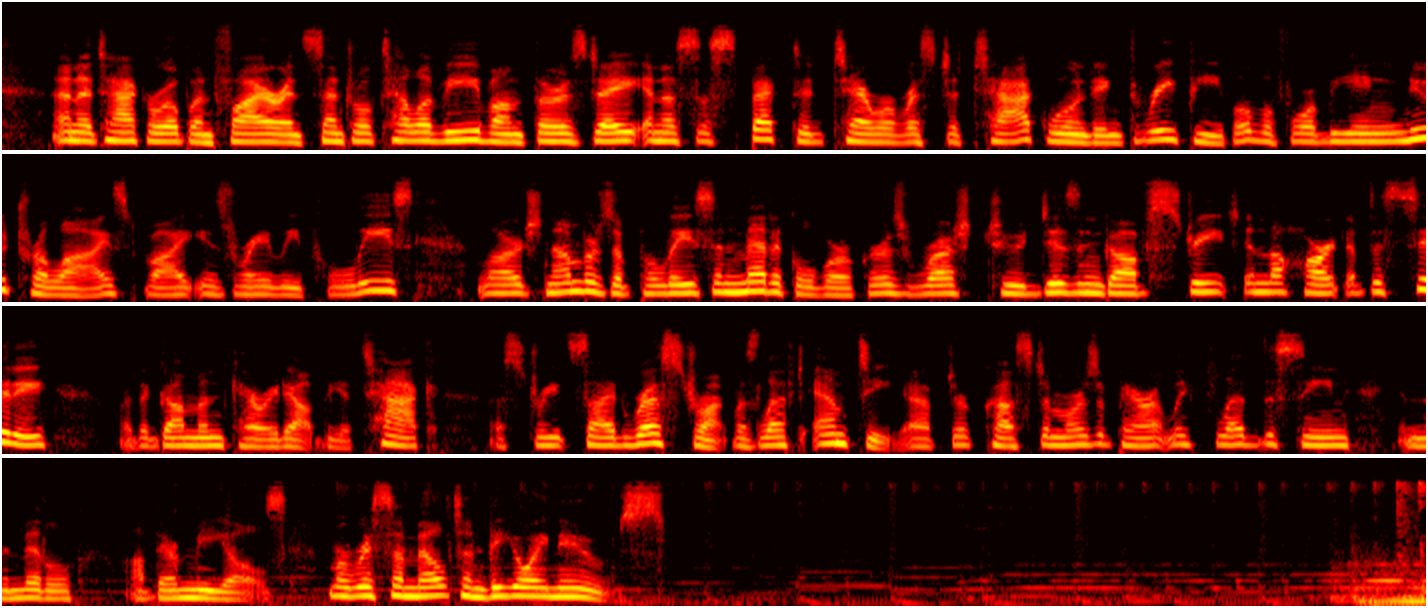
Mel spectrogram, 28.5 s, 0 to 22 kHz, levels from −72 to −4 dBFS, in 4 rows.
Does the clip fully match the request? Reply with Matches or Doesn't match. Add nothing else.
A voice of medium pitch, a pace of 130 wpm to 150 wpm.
Matches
